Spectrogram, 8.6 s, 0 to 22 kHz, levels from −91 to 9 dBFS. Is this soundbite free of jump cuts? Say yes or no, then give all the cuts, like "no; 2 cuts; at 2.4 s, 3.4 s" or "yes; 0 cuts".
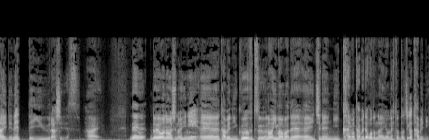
no; 1 cut; at 2.5 s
